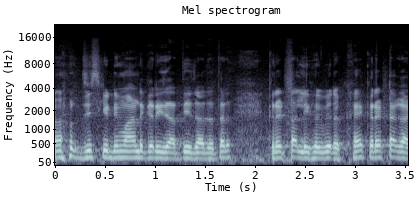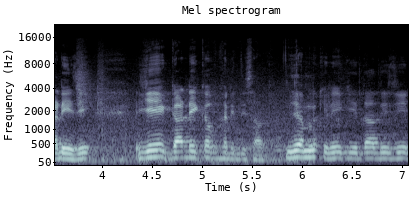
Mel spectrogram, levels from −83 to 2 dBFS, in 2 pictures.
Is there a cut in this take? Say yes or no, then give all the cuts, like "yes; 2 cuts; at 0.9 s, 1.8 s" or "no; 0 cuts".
yes; 1 cut; at 6.1 s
